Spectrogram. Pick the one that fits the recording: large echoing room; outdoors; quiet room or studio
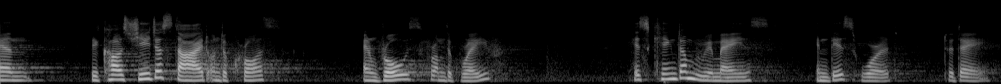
large echoing room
